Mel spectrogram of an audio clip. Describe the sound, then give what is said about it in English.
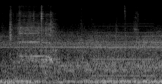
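A rough aircraft engine drones steadily, a dense rumbling roar with a gritty, rattling edge that suggests a failing motor. The sound stays at a constant level throughout, with no voices. “I have engine failure. Repeat, engine failure.”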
